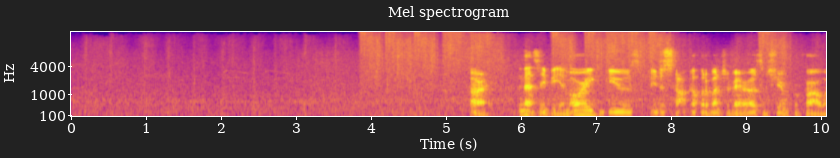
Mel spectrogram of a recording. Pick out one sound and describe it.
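Footsteps run quickly over soft grass.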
